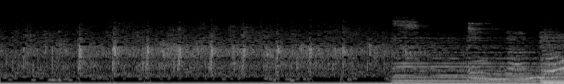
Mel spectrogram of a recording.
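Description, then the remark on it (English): An audience gives a big round of applause with dense, steady clapping as people come to give in offering buckets, then sustained organ chords swell in as the clapping fades out. “All right, with a big round of applause, y'all come give in these buckets.”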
